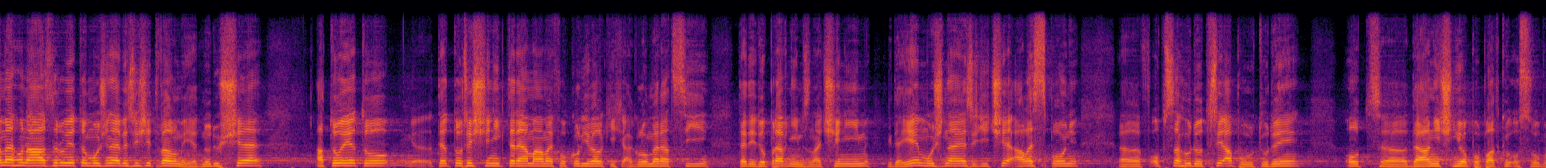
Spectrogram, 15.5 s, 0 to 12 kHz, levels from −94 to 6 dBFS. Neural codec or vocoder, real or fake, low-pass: vocoder, 44.1 kHz, 128 mel bands every 256 samples, BigVGAN v2; fake; 10.8 kHz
